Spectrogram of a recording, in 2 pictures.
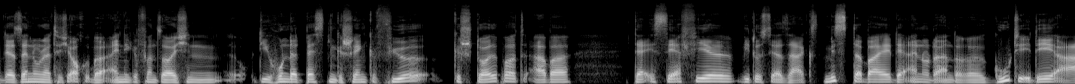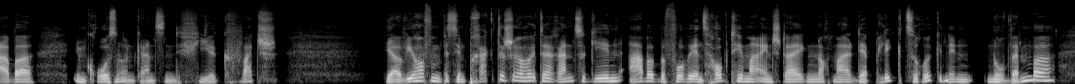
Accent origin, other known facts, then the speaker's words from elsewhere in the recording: Berlin, Germany; weil das kennt man ja als Berliner.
